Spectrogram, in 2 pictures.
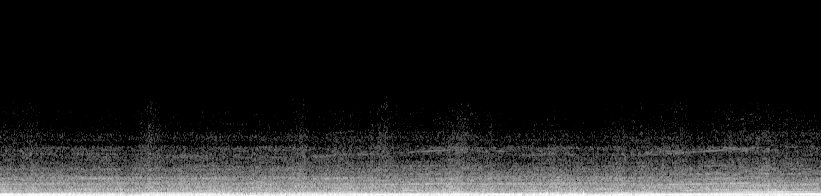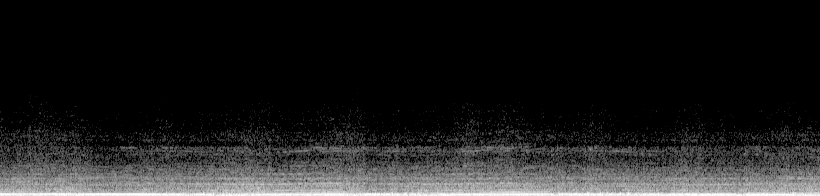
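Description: A motorcycle engine hums steadily, rising and falling slightly in pitch.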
